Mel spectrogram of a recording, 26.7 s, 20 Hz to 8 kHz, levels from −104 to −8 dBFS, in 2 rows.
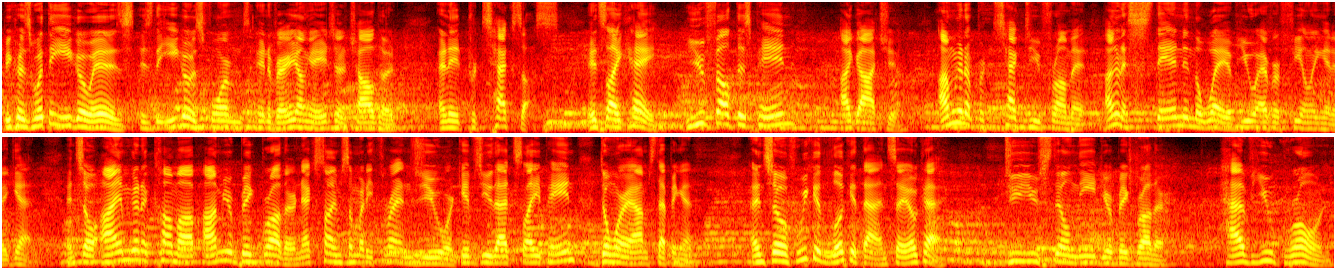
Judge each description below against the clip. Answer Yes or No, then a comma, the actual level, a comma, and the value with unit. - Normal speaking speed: No, fast, 220 wpm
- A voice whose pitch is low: No, medium, 160 Hz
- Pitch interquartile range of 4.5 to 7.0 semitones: No, average, 4.0 semitones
